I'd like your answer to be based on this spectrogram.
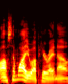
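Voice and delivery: ordinary talk

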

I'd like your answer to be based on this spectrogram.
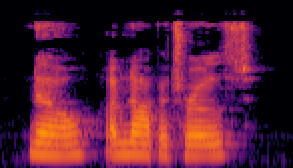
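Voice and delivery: plain reading voice

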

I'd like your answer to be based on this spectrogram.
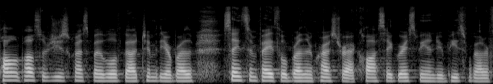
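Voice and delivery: very fast rattled-off reading, still understandable. Showing how to read scripture fast yet understandably, reading very fast. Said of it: "as fast as I can, where I can understand it, but it's fast".

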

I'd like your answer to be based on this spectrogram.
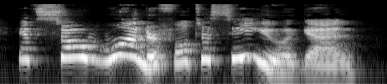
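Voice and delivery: put-on friendly voice. Narrator reading a character's greeting to the narrator, in a fake friendly voice. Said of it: "in the friendly voice he used to fool his parents".

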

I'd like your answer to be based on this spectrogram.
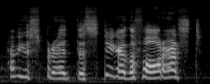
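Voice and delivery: very high, loud, fake put-on Welsh accent. Reading a game character's dialogue aloud in a put-on Welsh accent. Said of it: "Why is that the voice?".

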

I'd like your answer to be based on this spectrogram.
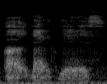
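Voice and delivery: small put-on cave creature voice. Speaker showing off the different voices he does, in a Smeagol voice. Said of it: "it sounded like Smeagol".

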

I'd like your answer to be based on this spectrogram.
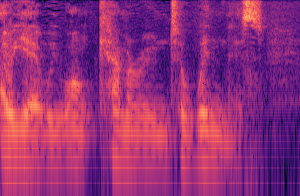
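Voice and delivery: ordinary talk

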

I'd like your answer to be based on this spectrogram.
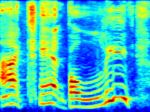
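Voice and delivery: put-on high, raw scream, full out. Recounting a motel stay, retelling the next room's shout: imitating Philip screaming. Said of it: "I hear Philip just screaming".

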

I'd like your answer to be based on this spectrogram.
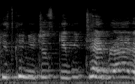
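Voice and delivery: high, tearful, hysterical crying plea. Retelling being stranded and begging people at car windows, acting out crying, hysterical pleading. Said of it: "I'm crying".

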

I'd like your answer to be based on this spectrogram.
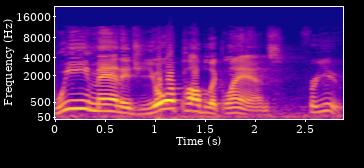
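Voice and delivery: put-on patronizing, talking-down tone, slow condescending drawl. Quoting a man's line repeated in a meeting: mock-condescending tone. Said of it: "how condescending it sounded, but he said it repeatedly just like this".

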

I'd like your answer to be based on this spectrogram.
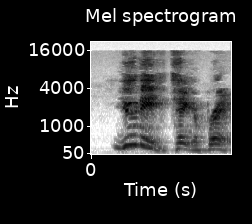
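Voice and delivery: tense, charged-up delivery. Imitating people who keep ordering a break: imitating a charged tone. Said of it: "with a charge on their voice going".

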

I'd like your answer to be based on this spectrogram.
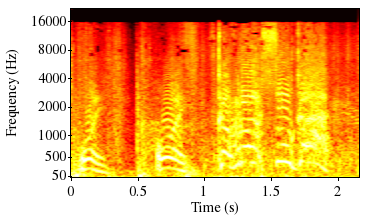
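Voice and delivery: panicked, very high, alarmed outburst.

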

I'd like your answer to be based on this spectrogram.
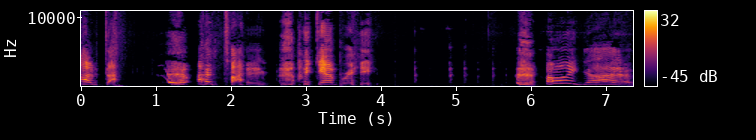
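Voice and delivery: high, drawn-out laughing fit, words very slow. Speaker on video can't stop laughing at a joke: laughing hard. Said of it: "I don't think I ever laughed this hard on video".

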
